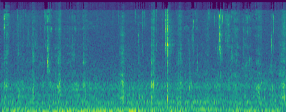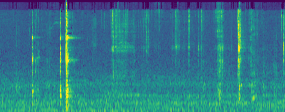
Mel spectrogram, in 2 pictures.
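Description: Crunchy shrimp heads from miang kung are bitten and chewed close up, giving sharp irregular crackling crunches over a quiet background, loudest near the middle, with no talking.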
